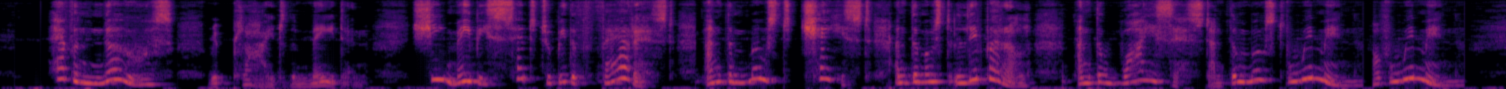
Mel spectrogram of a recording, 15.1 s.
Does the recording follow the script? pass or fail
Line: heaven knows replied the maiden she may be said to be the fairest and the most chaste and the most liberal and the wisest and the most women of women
pass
